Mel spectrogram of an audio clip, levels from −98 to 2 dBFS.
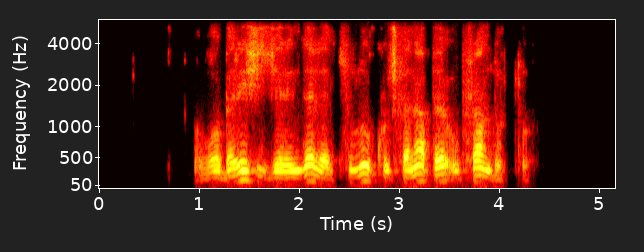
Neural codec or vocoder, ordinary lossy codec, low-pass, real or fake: none; Opus, 16 kbps; 5.4 kHz; real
